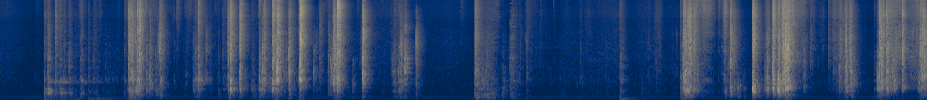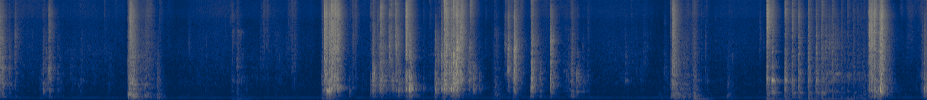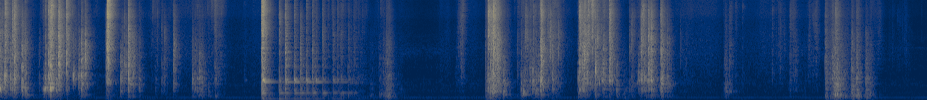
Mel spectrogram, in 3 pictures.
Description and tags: CRUSHING PLASTIC BOTTLES
Plastic bottles being crushed underfoot and placed in recyling bin
crackle, crunch, rustle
